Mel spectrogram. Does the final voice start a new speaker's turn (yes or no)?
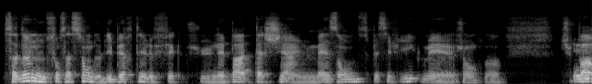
yes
